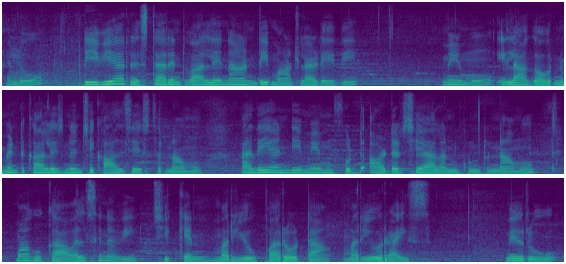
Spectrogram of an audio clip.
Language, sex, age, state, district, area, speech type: Telugu, female, 18-30, Andhra Pradesh, Kurnool, rural, spontaneous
